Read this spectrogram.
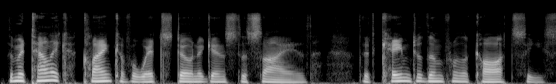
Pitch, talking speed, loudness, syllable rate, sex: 130 Hz, 185 wpm, -18 LUFS, 4.9 syllables/s, male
